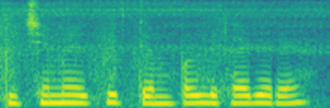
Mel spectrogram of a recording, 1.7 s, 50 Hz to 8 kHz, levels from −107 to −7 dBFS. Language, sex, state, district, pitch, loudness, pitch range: Hindi, male, Arunachal Pradesh, Longding, 205 Hz, -13 LUFS, 200-210 Hz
